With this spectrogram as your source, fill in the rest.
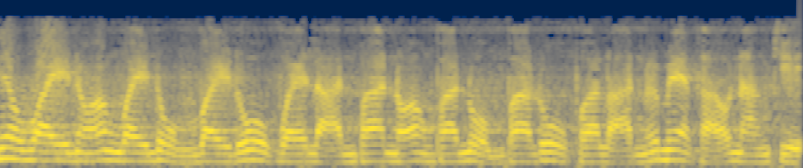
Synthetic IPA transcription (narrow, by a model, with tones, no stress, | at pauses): ni˧˥˩ə˨wwa˧jnɔː˦˥˨ŋwa˧jnu˨˩mwa˧jluː˥˩k̚wa˧jlaː˩˦npʰaː˧nɔː˦˥˨ŋpʰaː˧nu˨˩mpʰaː˧luː˥˩k̚pʰaː˧laː˩˦nɾɯː˦˥mɛː˧˥˩kʰaː˩˦wnaː˧ŋkʰeː˧˩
